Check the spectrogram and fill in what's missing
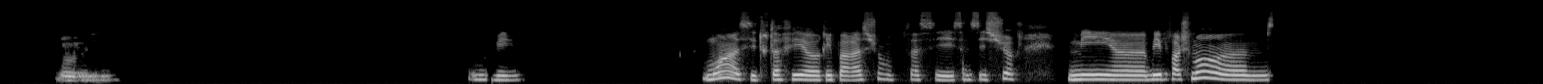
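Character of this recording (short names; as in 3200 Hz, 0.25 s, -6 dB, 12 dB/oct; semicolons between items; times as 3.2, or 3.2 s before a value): noise floor -83 dBFS; spectral tilt -3.5 dB/oct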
